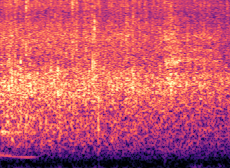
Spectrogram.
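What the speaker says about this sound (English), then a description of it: "Yeah, we should clap for that." An audience at a Global Citizen award event applauds an acceptance speech. Dense, steady clapping from a large crowd fills the full two seconds at an even, moderate volume.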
